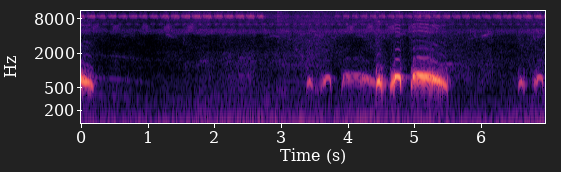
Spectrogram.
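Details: Spotted dove song played to lure other derkuku into a trap: a faint trailing coo, a long pause, then short hooked notes and one loud drawn-out falling coo, with a high steady whine.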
